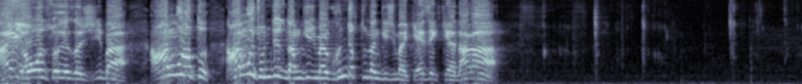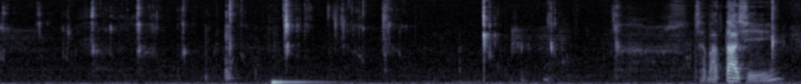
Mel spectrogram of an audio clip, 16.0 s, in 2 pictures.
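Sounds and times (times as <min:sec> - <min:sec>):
chewing clicks and snaps: 0:05.4 - 0:10.6
dull low thump: 0:10.8 - 0:11.5.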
